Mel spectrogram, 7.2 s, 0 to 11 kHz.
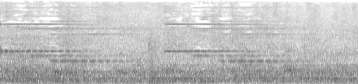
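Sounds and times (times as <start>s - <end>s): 
parliament chamber electric bell ringing to call a vote: 0.0s - 2.2s, 3.3s - 5.4s
faint murmur of the parliament chamber: 0.0s - 7.1s.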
